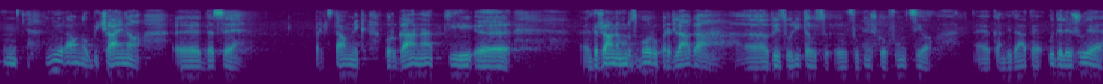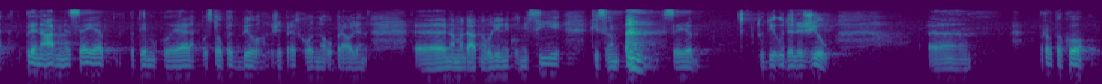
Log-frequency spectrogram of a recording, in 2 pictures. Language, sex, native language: Slovenian, male, Slovenian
